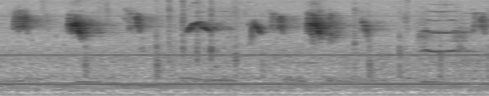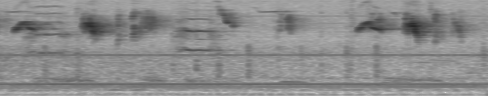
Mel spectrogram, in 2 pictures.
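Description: Himalayan Woodpecker giving sharp, high single 'kik' notes roughly every two seconds, with other small birds twittering around it and a low steady hum underneath.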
